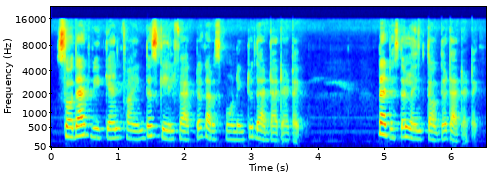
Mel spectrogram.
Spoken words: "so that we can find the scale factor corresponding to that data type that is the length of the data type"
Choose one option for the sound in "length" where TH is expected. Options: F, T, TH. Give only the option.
T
